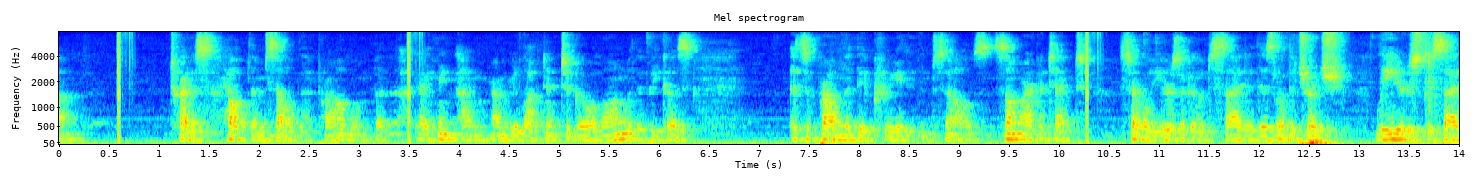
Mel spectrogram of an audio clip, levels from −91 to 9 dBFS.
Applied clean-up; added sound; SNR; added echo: none; Coin (dropping); 5 dB; reverberation time 0.4 s.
